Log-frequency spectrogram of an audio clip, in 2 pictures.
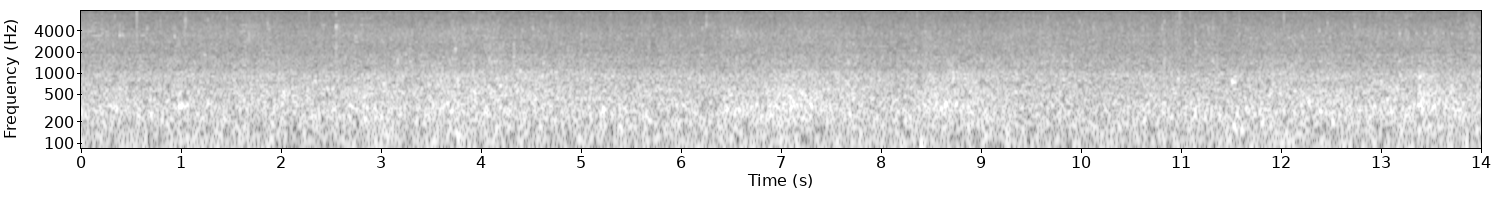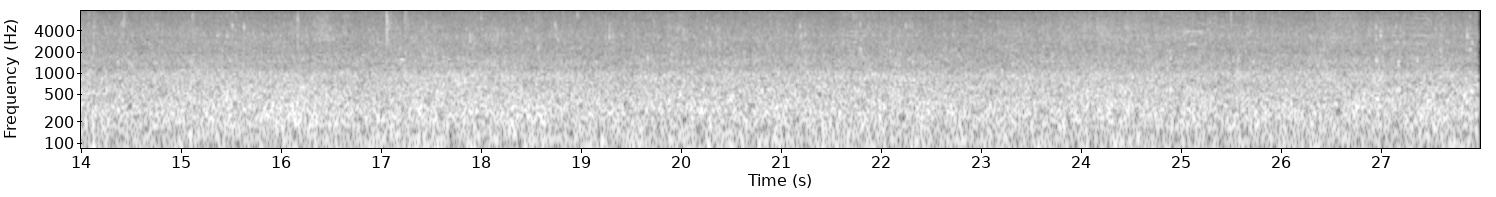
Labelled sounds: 16.3	16.6	Pacific white-sided dolphin, 2.9 to 3.1 kHz
25.0	25.3	Pacific white-sided dolphin, 3.7 to 4.1 kHz
27.3	27.5	Pacific white-sided dolphin, 5.7 to 6.3 kHz

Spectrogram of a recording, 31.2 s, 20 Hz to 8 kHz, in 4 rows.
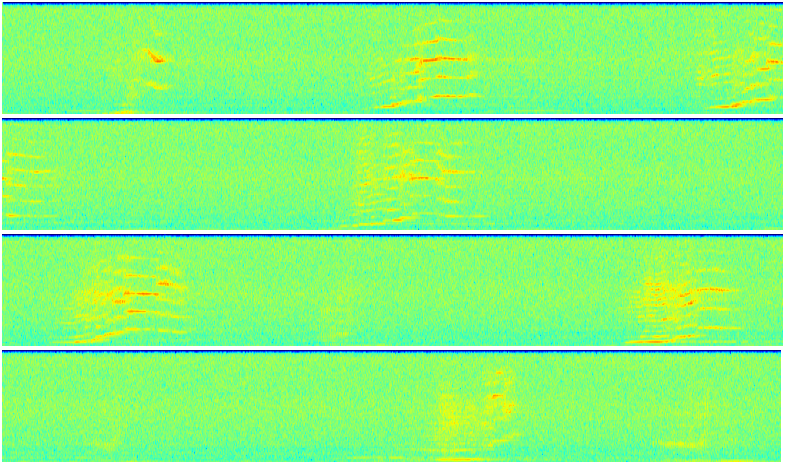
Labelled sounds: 1.3	1.7	humpback whale, 1.8 to 4.6 kHz
3.7	4.8	humpback whale, 0.80 to 5.6 kHz
7.1	8.3	humpback whale, 0.80 to 5.5 kHz
11.3	12.7	humpback whale, 0.80 to 5.5 kHz
16.4	17.5	humpback whale, 0.80 to 6.5 kHz
21.8	23.2	humpback whale, 0.80 to 5.6 kHz
27.5	28.5	humpback whale, 0.80 to 4.8 kHz
29.9	30.4	humpback whale, 1.0 to 1.5 kHz

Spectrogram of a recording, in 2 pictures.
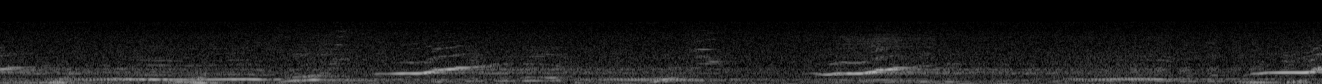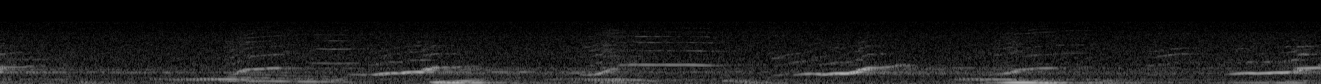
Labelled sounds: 0.0	0.4	humpback whale, 0.80 to 0.96 kHz
1.4	1.8	humpback whale, 1.1 to 1.2 kHz
3.9	5.0	humpback whale, 0.80 to 2.4 kHz
7.0	7.3	humpback whale, 0.93 to 1.2 kHz
8.3	9.3	humpback whale, 0.80 to 1.1 kHz
13.1	13.6	humpback whale, 0.80 to 0.93 kHz
15.7	18.0	humpback whale, 0.80 to 3.9 kHz
19.4	22.4	humpback whale, 0.80 to 3.7 kHz
23.3	24.1	humpback whale, 1.5 to 4.6 kHz
24.8	25.2	humpback whale, 1.3 to 1.6 kHz
26.0	26.4	humpback whale, 0.80 to 2.4 kHz

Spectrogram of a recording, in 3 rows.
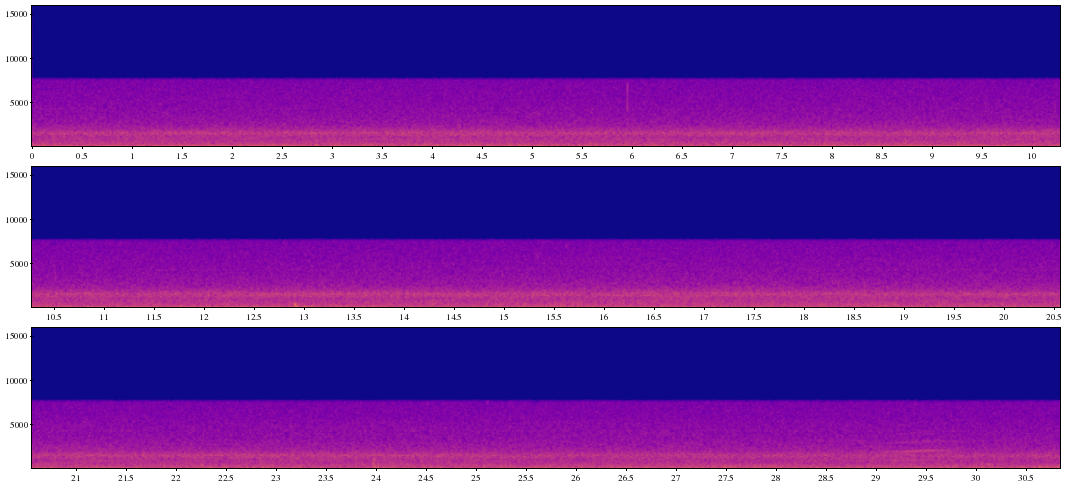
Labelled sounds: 29.1	29.7	killer whale, southern resident, 0.99 to 3.1 kHz

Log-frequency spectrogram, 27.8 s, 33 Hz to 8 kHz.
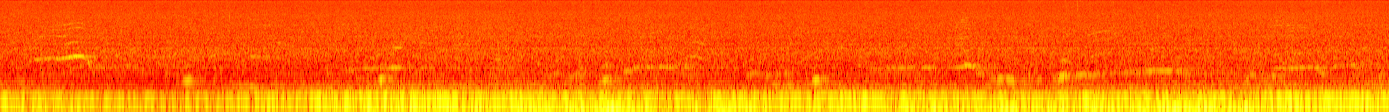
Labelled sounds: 1.3	1.6	humpback whale, 0.90 to 1.1 kHz

